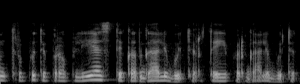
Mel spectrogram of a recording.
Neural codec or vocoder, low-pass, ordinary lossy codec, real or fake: none; 7.2 kHz; AAC, 48 kbps; real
